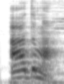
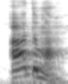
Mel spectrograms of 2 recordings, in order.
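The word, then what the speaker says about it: à demain: is Siya tomorrow see tomorrow को कैसे बोलेंगे आदमा कैसे बोलेंगे आदमा कैसे बोलेंगे आदमा आदमा प्लीज रिपीट विद मी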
